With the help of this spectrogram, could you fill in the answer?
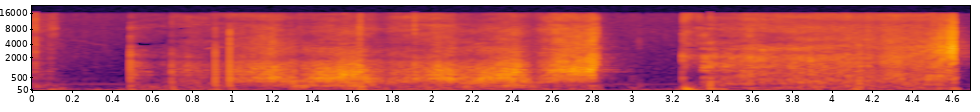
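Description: Long red nails tap and scratch the cover of a thick, solid black cloth or leatherette hardcover book with gilded page edges, and a hand riffles the page edges. Two stretches of dry, papery rubbing and scratching, broken by a brief quiet gap, carry soft taps and a bright, zipper-like rasp.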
